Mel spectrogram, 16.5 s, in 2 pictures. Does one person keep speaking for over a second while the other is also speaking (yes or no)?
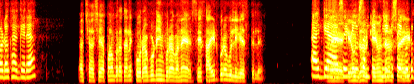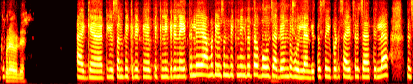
yes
